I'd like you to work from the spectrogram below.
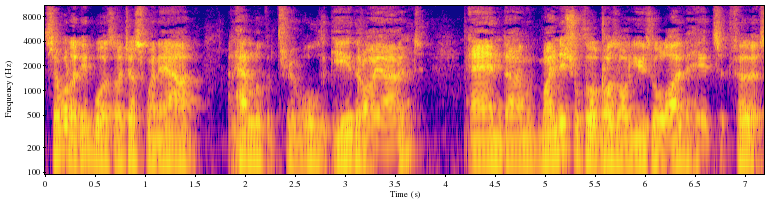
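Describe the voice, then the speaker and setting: At a fairly quick pace, a man with an Australian accent talks at a medium pitch. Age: 50s. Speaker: fishing channel host. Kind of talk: casual tutorial. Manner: casual, many fillers.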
